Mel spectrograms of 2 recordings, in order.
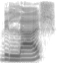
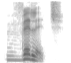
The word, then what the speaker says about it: village: Sometimes the letter A is pronounced like an A, but this is an exceptional case. This is not normal at all, okay? But you have here the case, village. Yes, it's not village, it's village.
